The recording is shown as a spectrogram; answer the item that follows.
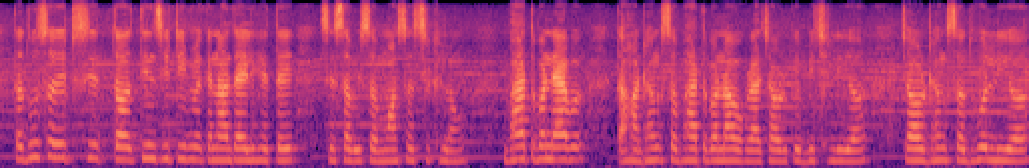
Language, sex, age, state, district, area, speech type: Maithili, female, 45-60, Bihar, Madhubani, rural, spontaneous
